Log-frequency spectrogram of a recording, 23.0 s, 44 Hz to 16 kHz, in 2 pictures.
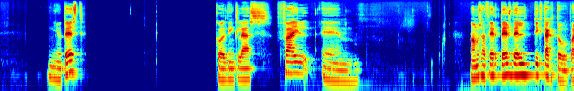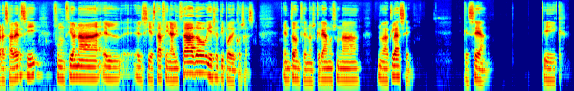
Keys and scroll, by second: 0.8 super+n.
